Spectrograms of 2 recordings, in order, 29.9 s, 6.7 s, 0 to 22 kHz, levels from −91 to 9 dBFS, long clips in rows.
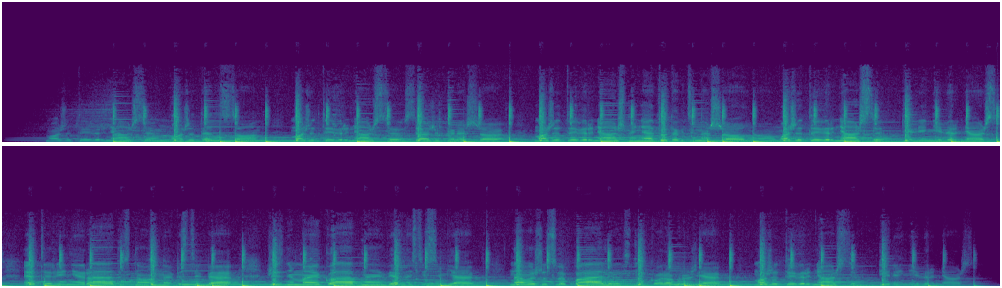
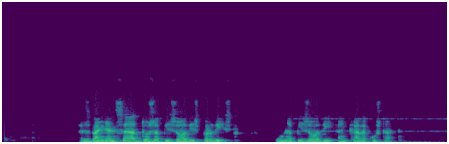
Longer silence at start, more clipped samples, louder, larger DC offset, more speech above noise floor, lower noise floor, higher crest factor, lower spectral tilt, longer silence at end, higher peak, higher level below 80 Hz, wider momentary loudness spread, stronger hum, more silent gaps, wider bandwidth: second, 0.65 s vs 1.15 s; neither; about the same, -21 LUFS vs -23 LUFS; neither; second, 47 dB vs over 67 dB; second, -66 dBFS vs under -90 dBFS; about the same, 18 dB vs 20 dB; about the same, -7 dB/octave vs -7.5 dB/octave; second, 0.2 s vs 0.85 s; about the same, -2 dBFS vs -4 dBFS; first, -22 dBFS vs -56 dBFS; about the same, 10 LU vs 12 LU; neither; second, none vs 3.93-4.07 s; first, 9.2 kHz vs 6.8 kHz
